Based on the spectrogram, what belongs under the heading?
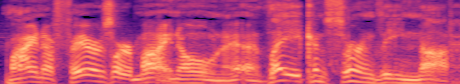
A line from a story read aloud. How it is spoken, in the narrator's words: answered Canty roughly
